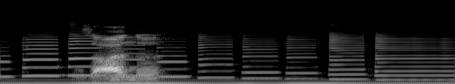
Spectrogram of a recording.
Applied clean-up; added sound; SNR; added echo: none; Wind instrument, woodwind instrument; 11 dB; reverberation time 0.2 s.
